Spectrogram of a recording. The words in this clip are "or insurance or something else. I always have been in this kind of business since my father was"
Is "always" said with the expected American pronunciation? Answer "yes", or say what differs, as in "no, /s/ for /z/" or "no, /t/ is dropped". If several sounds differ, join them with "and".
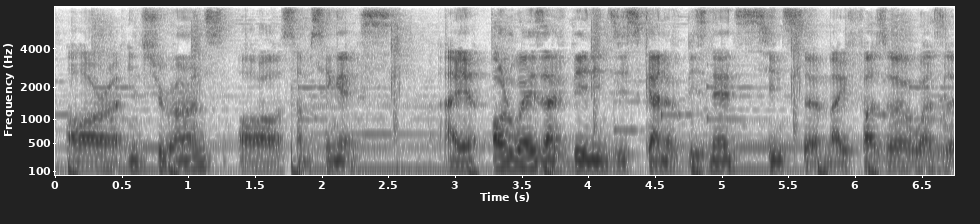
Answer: yes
